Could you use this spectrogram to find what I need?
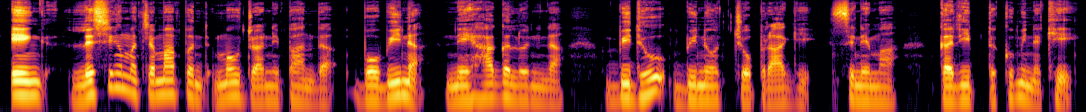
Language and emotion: Manipuri, neutral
